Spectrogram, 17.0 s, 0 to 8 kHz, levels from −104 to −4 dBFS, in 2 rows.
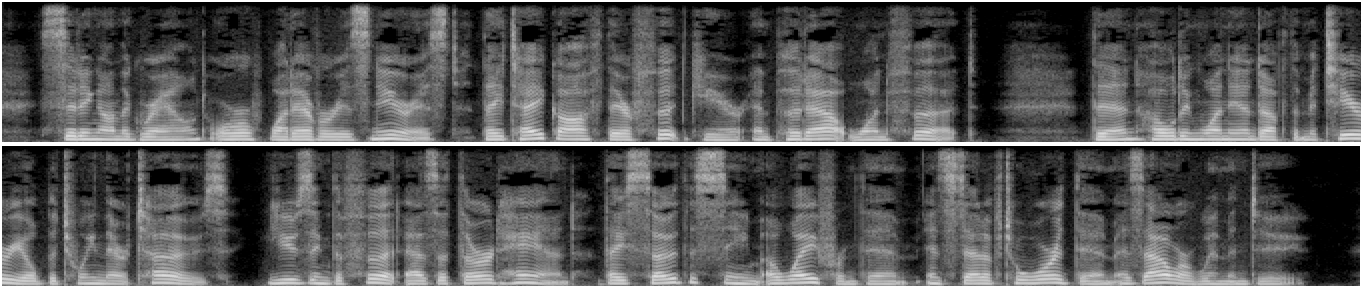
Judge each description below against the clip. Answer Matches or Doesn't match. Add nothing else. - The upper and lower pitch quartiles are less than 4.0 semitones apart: Matches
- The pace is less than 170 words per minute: Doesn't match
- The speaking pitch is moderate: Matches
